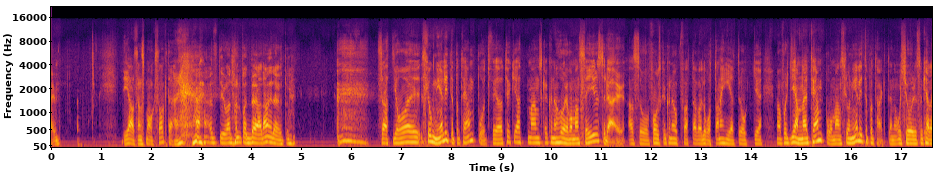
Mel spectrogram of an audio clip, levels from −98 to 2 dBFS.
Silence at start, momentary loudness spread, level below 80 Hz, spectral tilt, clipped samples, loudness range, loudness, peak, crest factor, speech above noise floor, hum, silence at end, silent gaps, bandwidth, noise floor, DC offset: 0 s; 11 LU; -42 dBFS; -6 dB/octave; under 0.1%; 3 LU; -16 LUFS; 0 dBFS; 16 dB; 29 dB; none; 0 s; none; 13.5 kHz; -45 dBFS; under 0.1%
